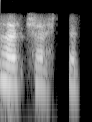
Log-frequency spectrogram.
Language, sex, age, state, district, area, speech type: Kashmiri, female, 60+, Jammu and Kashmir, Pulwama, rural, conversation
